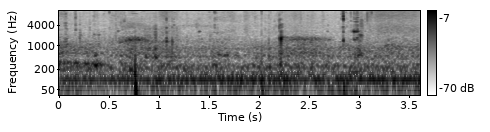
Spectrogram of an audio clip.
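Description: Faint chewing as someone tastes a self-caught fish, soft irregular mouth and biting sounds over a low steady hum.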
